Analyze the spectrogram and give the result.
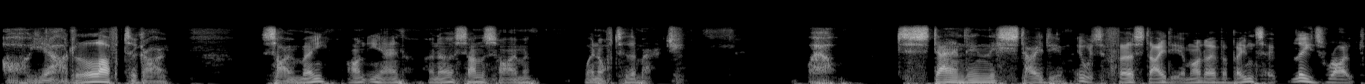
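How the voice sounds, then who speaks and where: A man in his forties with a southern English accent, born in Yorkshire, tells a personal story in a lively, self-mocking, conversational way. His voice sits very low. The recording is dry and a little dull, with a lo-fi sound. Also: measured pace, husky, no echo. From Yorkshire, England. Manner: self-deprecating, chatty and animated. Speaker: vlogger.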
